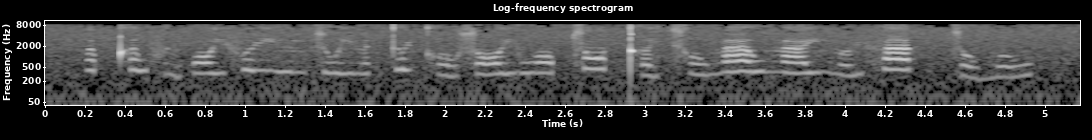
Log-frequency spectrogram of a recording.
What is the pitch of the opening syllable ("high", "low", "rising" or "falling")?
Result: high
